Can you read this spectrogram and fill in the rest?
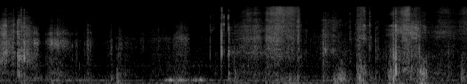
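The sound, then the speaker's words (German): Soft rustling and crinkling of paper documents being leafed through, in a series of brief irregular swishes and crackles with no talking. “Ähm, ich gucken, muss nochmal gerade in meinen Unterlagen blättern.”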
